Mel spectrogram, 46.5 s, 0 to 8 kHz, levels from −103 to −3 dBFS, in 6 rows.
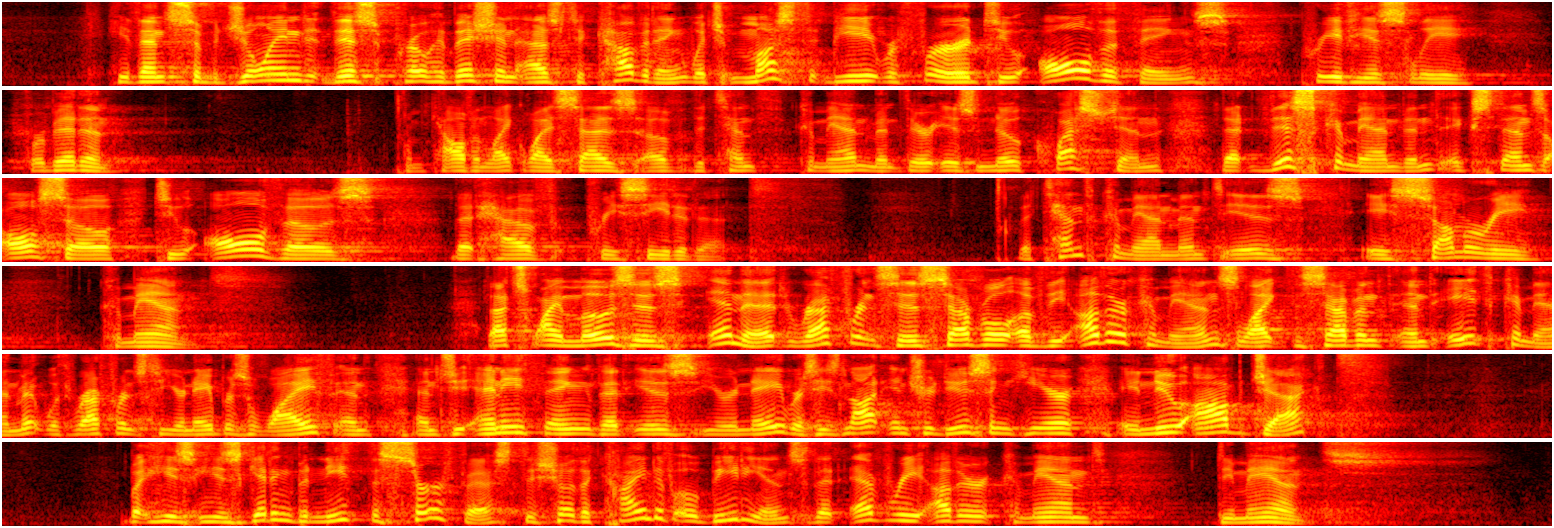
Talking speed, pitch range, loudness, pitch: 135 wpm, 140-185 Hz, -27 LUFS, 155 Hz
